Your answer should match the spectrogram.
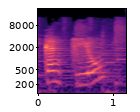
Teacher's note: A sílaba mais forte é a última da palavra. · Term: oxítonas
